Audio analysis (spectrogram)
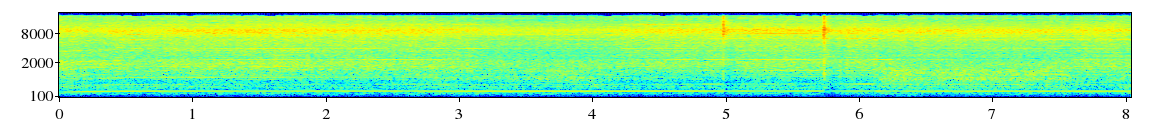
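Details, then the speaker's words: Hoover Turbomaster Electronic vacuum after new belts and belt-shifter repair; steady even motor hum, constant pitch, no rattles or belt slipping; reliable operation on carpet and hard floor, normal running. "finally we have reliable operation on both carpet and although it's not fantastic has it hard floor"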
